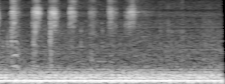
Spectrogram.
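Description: Steady low hum of a shop's background, with a quick run of light clicks, about four a second, over the first second and a half.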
